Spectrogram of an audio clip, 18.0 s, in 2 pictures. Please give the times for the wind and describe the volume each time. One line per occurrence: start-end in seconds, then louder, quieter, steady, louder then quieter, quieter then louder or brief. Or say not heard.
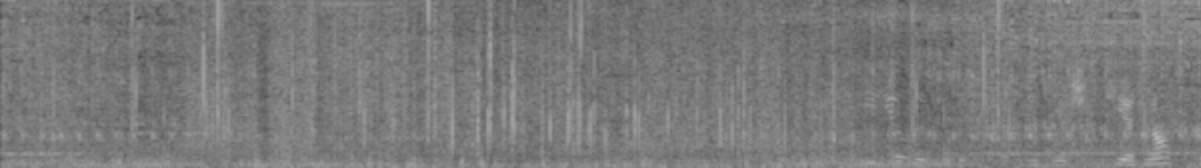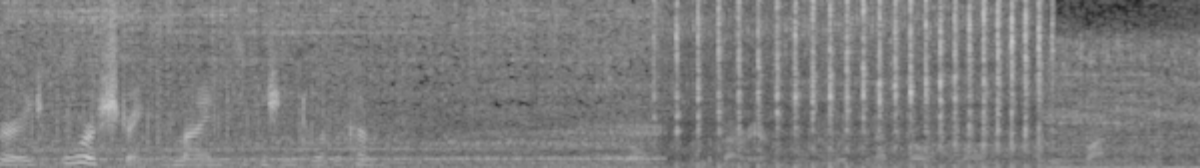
0.0-17.9 quieter.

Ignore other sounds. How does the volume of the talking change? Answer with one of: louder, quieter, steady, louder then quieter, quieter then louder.
louder then quieter.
